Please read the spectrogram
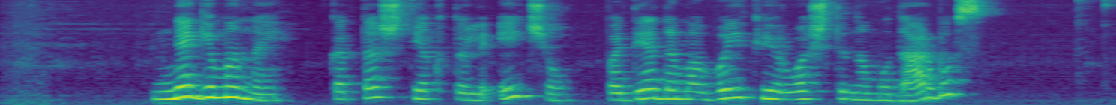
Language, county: Lithuanian, Panevėžys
